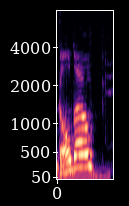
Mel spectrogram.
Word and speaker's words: Guldo: Is that how you pronounce it? Guldo?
